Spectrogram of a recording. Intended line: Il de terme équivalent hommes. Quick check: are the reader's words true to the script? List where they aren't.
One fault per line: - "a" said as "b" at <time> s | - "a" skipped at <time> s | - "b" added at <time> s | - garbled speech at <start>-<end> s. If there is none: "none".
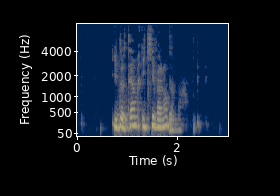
none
